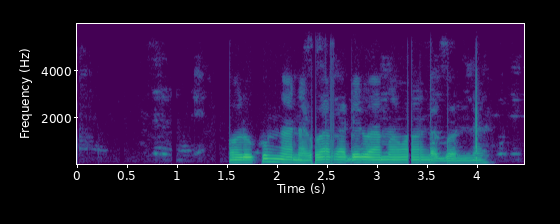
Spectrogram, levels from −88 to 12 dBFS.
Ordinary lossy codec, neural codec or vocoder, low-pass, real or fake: Opus, 24 kbps; none; 5.4 kHz; real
